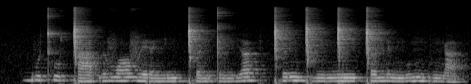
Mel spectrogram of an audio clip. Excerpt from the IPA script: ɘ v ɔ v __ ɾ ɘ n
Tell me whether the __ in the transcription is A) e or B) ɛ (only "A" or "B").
A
